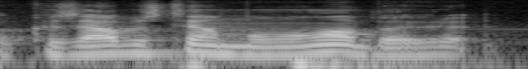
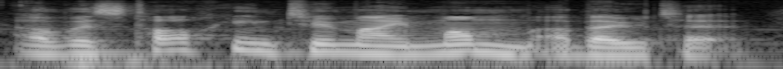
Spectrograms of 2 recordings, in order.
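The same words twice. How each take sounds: First: Quick, hurried run through the words; too fast. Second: Measured, word-by-word delivery; slow it down and space out each word; deliberately slower. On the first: Podcaster mentioning a chat with mum, talking too fast. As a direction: rattle it off at a fast clip. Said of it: "sometimes I talk too fast". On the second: Podcaster repeating for viewers after talking too fast, deliberately slower. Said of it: "say that again a bit slower". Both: Shown as a demonstration.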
